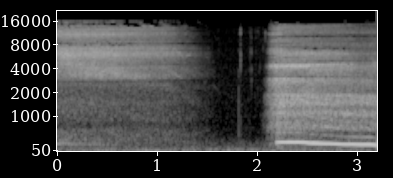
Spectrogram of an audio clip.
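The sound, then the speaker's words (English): Deep, slow breathing in a relaxation exercise: a long airy breath, a short pause, then a loud voiced sigh out through the mouth, its pitch sinking gently as it trails off. “On your first breath, please take it in through your nose and out through your mouth, and on the out breath, please make a sound.”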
